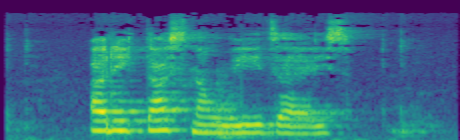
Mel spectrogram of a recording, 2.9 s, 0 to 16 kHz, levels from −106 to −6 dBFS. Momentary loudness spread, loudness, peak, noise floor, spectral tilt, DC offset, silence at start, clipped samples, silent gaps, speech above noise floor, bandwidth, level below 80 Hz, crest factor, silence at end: 9 LU; -18 LUFS; 0 dBFS; -51 dBFS; -3 dB/octave; under 0.1%; 0.55 s; under 0.1%; none; 33 dB; 11 kHz; -54 dBFS; 20 dB; 0.35 s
